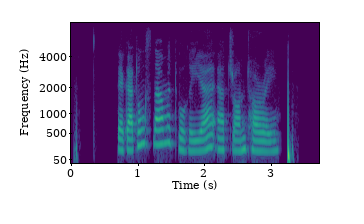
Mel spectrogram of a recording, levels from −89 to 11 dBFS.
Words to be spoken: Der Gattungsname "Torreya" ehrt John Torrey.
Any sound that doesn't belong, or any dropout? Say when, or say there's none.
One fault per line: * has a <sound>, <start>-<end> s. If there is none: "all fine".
all fine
